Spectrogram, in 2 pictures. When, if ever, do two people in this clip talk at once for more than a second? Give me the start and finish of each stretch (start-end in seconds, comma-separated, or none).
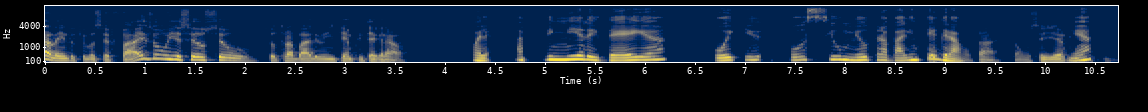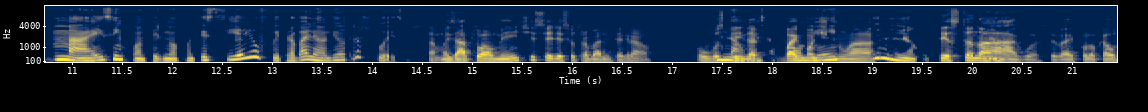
17.6-19.0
